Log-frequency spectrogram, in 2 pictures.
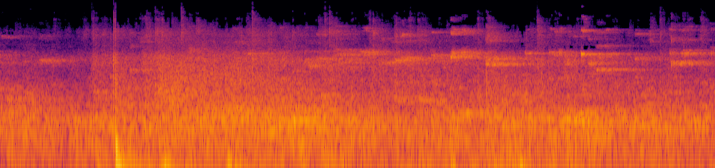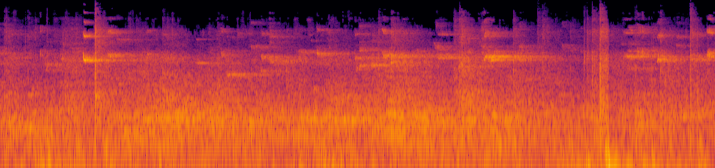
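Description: Sports shoes squeak on a hard court floor.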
